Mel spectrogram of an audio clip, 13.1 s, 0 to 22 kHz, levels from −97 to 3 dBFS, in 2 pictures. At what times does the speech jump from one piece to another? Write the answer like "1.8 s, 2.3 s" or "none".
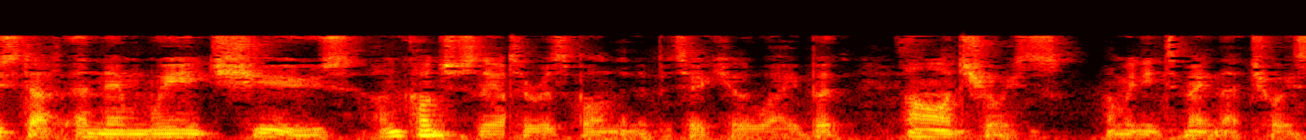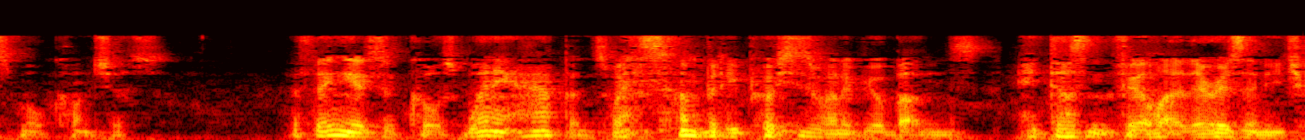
2.5 s, 4.5 s, 5.5 s, 11.5 s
